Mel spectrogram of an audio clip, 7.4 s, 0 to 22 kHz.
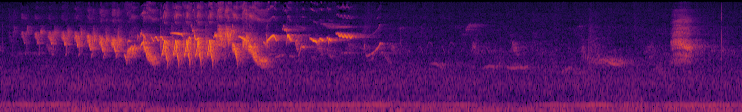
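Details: Courting male common chaffinch, 28 May 2024, gives a quick descending series of crisp repeated notes ending in a flourish. Fainter distant bird calls and a steady low hum follow.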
